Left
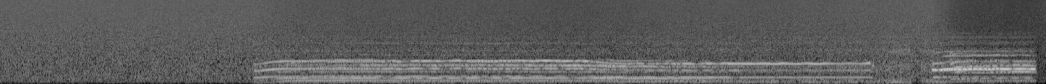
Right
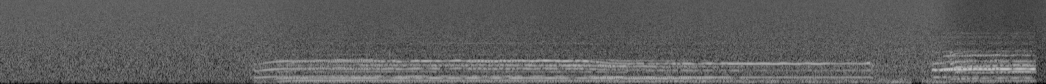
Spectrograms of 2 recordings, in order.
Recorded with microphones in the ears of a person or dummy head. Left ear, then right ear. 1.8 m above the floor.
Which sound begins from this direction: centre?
Singing, at 2.5 s.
